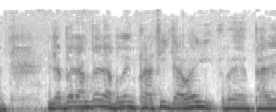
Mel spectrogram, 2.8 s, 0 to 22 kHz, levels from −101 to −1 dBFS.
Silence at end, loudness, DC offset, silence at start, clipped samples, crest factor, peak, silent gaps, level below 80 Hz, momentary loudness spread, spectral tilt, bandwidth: 0 s; -37 LUFS; under 0.1%; 0 s; under 0.1%; 10 dB; -24 dBFS; none; -58 dBFS; 6 LU; -7 dB/octave; 15 kHz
